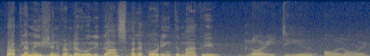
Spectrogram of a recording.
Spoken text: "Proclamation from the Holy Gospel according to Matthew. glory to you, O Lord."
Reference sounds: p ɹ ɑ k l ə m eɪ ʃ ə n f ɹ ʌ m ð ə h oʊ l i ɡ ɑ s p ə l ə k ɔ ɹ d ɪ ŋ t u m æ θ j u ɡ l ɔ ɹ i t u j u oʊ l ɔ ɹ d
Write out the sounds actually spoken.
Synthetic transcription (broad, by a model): p ɹ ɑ k l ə m eɪ ʃ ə n f ɹ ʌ m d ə h oʊ l i ɡ ɑ s p ə l ə k ɔ ɹ d ɪ ŋ t u m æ t j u ɡ l ɔ ɹ i t u j u oʊ l ɔ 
